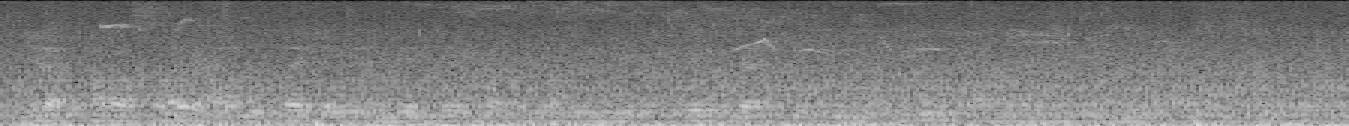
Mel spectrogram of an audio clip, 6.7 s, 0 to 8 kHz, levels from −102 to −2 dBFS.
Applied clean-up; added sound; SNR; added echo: none; Bird; -3 dB; reverberation time 0.6 s.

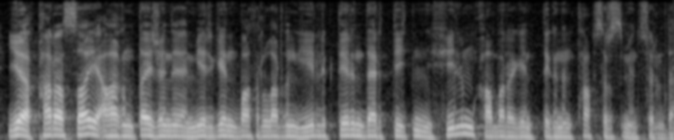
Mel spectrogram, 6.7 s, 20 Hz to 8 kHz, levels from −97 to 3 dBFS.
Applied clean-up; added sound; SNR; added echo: none; none; none; none.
